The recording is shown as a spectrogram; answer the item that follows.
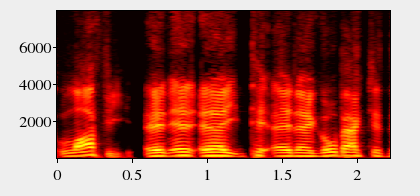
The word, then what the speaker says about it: Laufey: First off, they're pronouncing it wrong. Lao Fei sounds Chinese as hell. Like Lao, no, it's if we're sticking to Norse mythology, she's depicted as Laufey because she is an ice giant.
